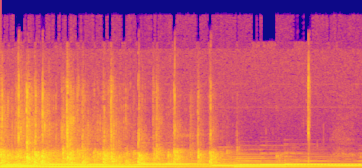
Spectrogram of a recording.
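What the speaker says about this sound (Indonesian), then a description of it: "Boleh kasih tepuk tangan untuk Tuhan?" A church congregation claps over a sustained musical tone, a brief burst of scattered hand claps that thins out within a few seconds.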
